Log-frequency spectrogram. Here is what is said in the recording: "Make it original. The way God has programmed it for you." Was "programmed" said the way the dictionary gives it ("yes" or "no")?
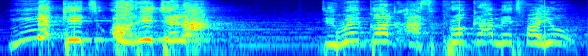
no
